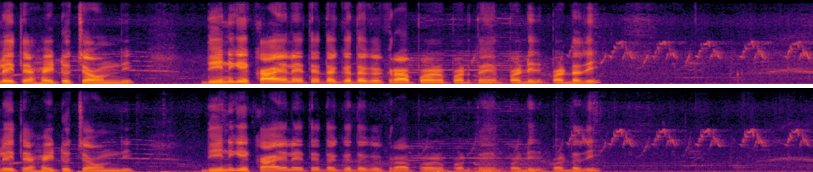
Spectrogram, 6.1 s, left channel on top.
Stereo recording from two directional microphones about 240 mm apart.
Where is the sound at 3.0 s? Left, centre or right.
Left.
